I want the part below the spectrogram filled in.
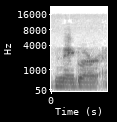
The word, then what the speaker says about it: Nagler: It's Rebecca, R-E-B-E-K-A-H. Last name is Nagler, N-A-G-L-E-R.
